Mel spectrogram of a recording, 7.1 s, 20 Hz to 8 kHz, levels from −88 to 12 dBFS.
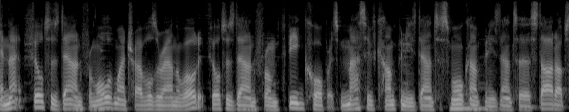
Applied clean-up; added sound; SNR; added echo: neural mask model DeepFilterNet 3.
